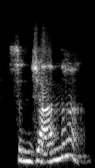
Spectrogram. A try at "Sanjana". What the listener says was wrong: Sanjana. Very close, very close.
